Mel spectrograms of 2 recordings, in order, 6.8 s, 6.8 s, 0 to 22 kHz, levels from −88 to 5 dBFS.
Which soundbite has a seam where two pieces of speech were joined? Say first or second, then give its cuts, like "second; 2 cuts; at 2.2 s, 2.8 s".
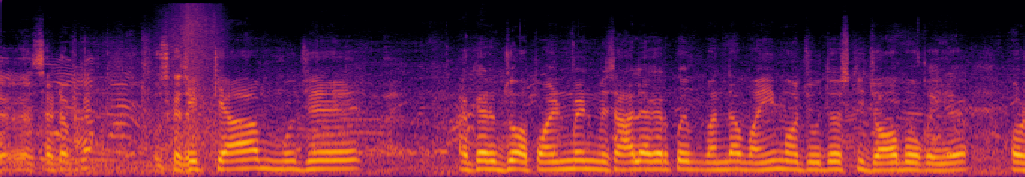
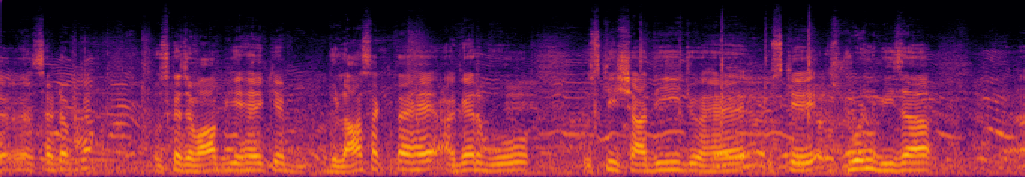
first; 1 cut; at 1.2 s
